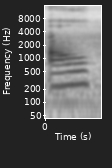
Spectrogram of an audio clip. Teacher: जीभ की स्थिति पश्च है, उच्चारण स्थान कंठोष्ठ है, मात्रा दीर्घ है और मुख विवर विवृत है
